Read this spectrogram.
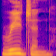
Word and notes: region: American English

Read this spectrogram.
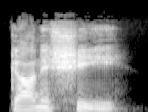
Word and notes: garnishee: British English

